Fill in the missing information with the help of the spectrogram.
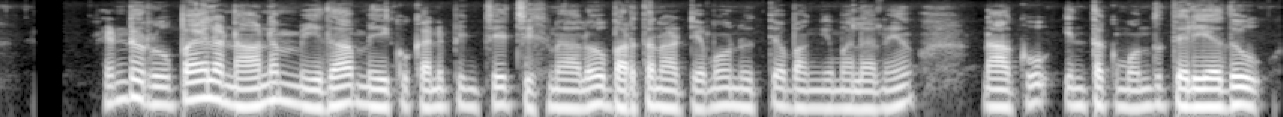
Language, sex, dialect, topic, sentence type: Telugu, male, Telangana, banking, statement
